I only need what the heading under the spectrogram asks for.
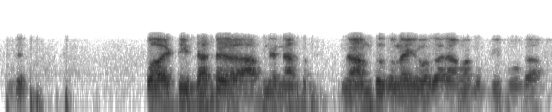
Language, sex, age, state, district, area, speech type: Urdu, male, 60+, Uttar Pradesh, Shahjahanpur, rural, conversation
